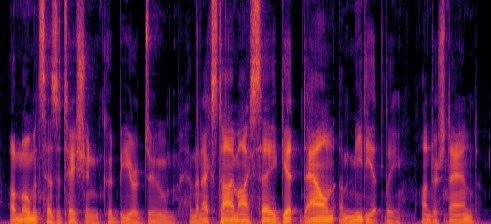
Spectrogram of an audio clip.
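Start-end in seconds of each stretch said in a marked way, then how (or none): none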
